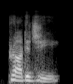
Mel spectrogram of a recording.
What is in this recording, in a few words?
"prodigy", Indian; Dictionary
